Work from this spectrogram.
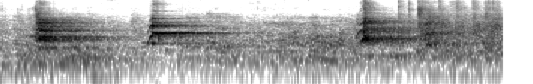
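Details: Kooikerhondje, a Dutch duck-hunting dog breed, gives three bright, ringing yelp-like barks spaced roughly two to three seconds apart, each rising sharply and then trailing off, with soft background voices between them.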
